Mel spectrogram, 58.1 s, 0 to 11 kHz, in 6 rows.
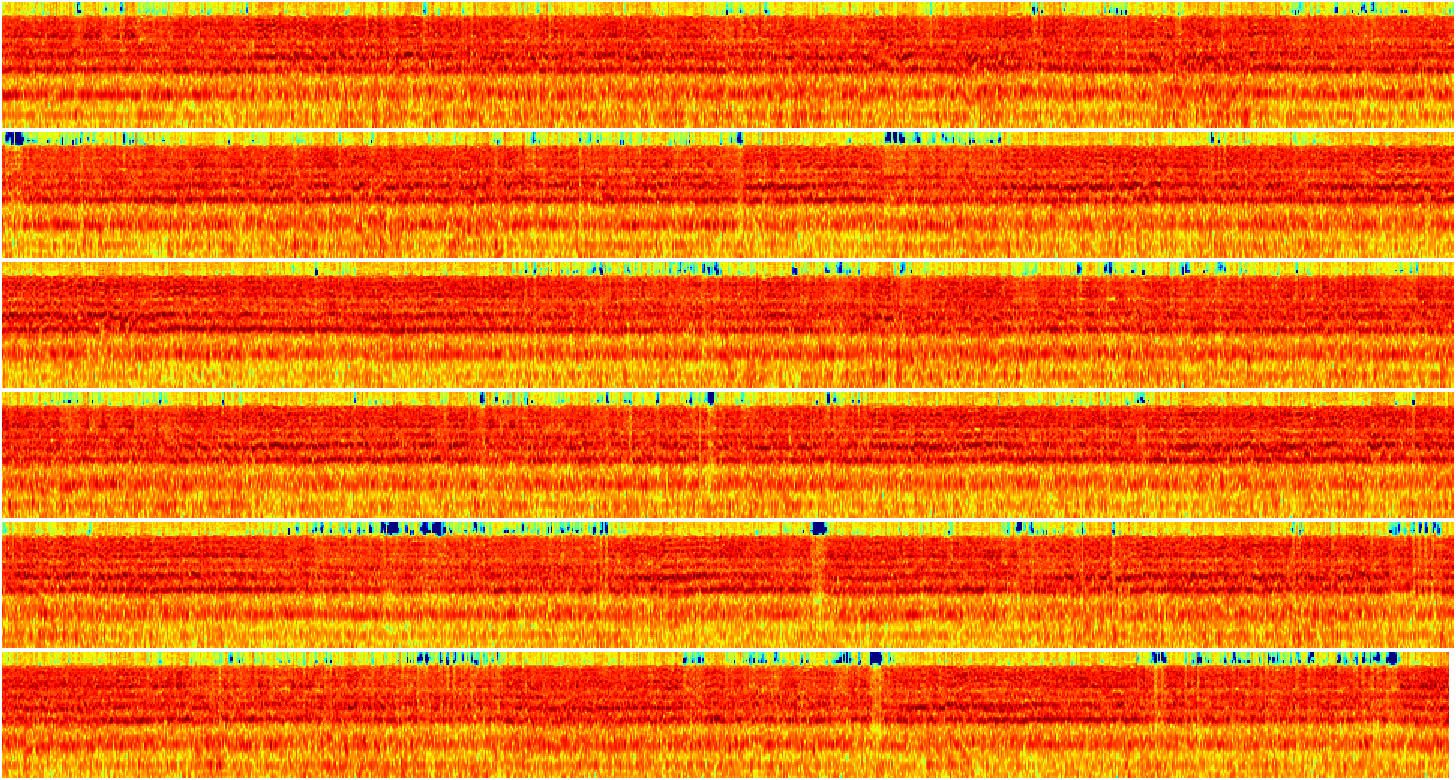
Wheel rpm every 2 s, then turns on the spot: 230, 220, 230, 230, 240, 230, 230, 230, 230, 220, 220, 230, 230, 230, 230, 230, 230, 220, 220, 220, 230, 230, 220, 220, 220, 230, 230, 220, 230.
none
